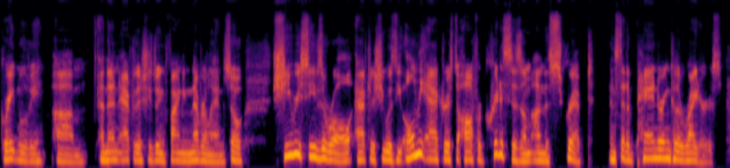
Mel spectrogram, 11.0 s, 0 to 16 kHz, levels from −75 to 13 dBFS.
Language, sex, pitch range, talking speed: English, male, 125-155 Hz, 185 wpm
